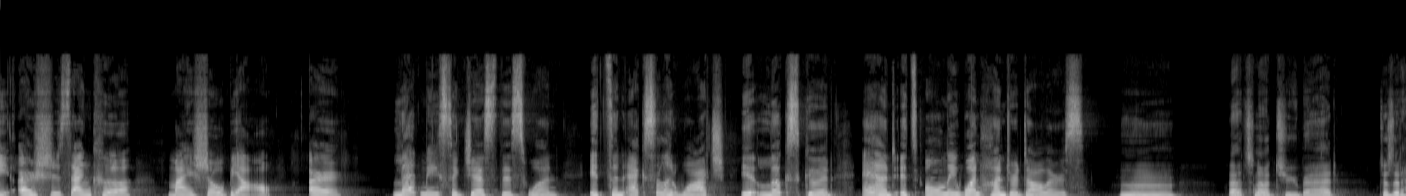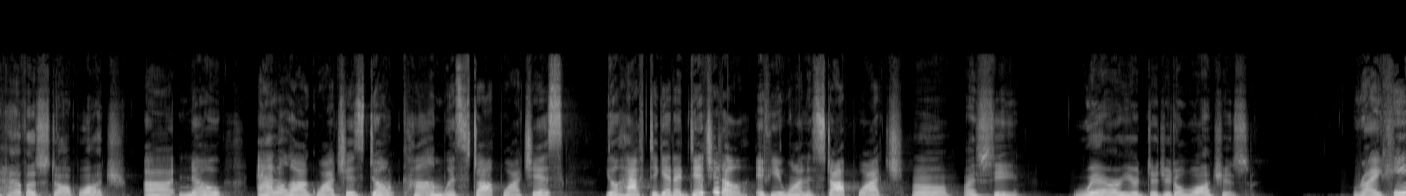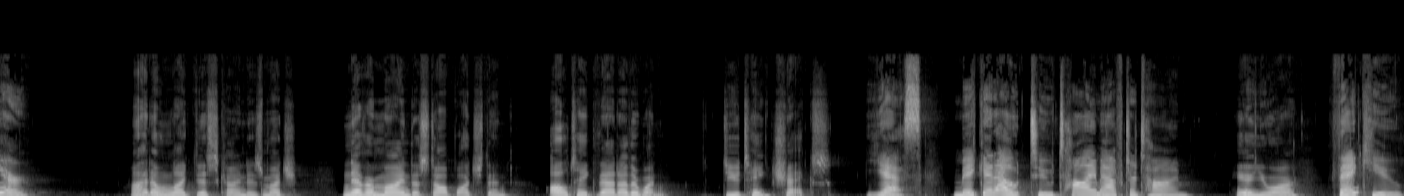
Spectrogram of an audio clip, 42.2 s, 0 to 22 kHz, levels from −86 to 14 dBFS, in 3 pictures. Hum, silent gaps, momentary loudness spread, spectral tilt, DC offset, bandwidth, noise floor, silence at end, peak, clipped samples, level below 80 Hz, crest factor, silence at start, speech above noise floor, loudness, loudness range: none; none; 11 LU; -5.5 dB/octave; under 0.1%; 16 kHz; -72 dBFS; 0 s; 0 dBFS; under 0.1%; -52 dBFS; 18 dB; 0 s; 54 dB; -18 LUFS; 4 LU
